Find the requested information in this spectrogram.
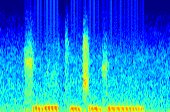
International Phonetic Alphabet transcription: z ʊ˨ w eː˨ t͡s ĩ˨ d͡ʒ o˦ ŋ z uː˦˨

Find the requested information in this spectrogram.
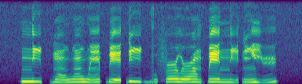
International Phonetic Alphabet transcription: n i˥˧ ɓ õ˧˩˧ w õ˧˥ w ẽ˩˥ ɓ e˧˩˧ ɗ i˥˧ ɡ u˩˥ f ʕ u˥˧ ʕ õ˥˩ k͡p e˥˧ n i˧˩˧ ɗ ĩ˩˥ j y˩˥

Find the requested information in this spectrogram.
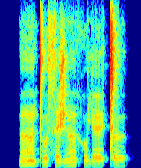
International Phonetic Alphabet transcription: ə̃ː t ʊ s ɛ ʒ ə̃ː h ʊ j ɛː ǀ ə

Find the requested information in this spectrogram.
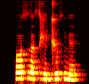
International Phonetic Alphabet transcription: ɔ θ ð ʌ θ ʒ ɪ d͡ʒ u θ ŋ ɪ

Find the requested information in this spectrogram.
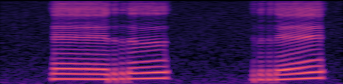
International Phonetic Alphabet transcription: ɛː r əː | r ɛ

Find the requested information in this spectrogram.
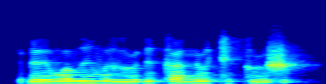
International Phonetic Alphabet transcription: ɗ e β ə ð i β ɪ ɣ ʉ ɗ i k æ n ʉ c i k ʉ ʒ

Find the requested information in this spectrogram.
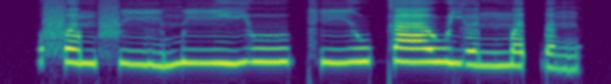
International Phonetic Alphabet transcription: f ɐ˨ m f iː˨˩ m iː˨ j uː˧ kʰ iː˨˧ w k aː˧ w j ɵ˨ n m ɐ˨ t̚ ɐ˨˩ ŋ

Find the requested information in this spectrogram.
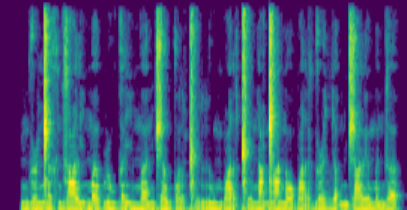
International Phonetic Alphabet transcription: ŋ ɡ ə˞ ŋ͡ǁ ə x n z ɑ l i m ɐ b ɭ u ɡ ɐ ɾ i m ɐ n d͡ʒ ɐ w ɡ ɔ r ɡ͡ǁ u r u m b ɑ r ɡ͡ǁ o n ɑ ŋ͡ǁ ɑ n ɔ b ɑ r ɡ ə˞ ʎ ɐ b n d͡ʒ ɑ l ʏ m ə n d ɐ

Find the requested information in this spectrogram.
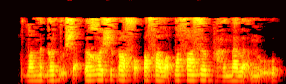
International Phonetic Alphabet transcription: dˤ a n ɪ ɡ ɐ d o̰ ʃ a̰ ʔ ə ʁ œ ʃ ə ɠ ɐ sˤ o̰ ʔ ə sˤ ə l o̰ dˤ ɐ sˤ i z œ bʱ œ n a l a̰ n o̰

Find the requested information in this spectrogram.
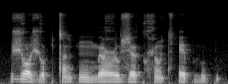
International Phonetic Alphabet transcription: ʒ ɔ ʒ o p tˤ ũ ɡ p ũ m œ ʕ u z œ k ħ õ t͡sʼ ɛ p ɦ u p

